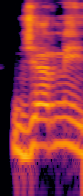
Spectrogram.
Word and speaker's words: journey: Next word JOURNEY, देखिए JOU का उच्चारण यहाँ पर जाऊ नहीं करना है, सिर्फ जय ही करेंगे, एक तरह से और यू यहाँ पे साइलेंट रहेगा। R को हम रे पढ़ते हैं, और N का उच्चारण न करते हैं, और EY को बड़ी की मात्रा पढ़ेंगे।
